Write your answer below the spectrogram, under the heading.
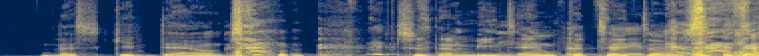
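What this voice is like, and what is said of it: Imitates another person's voice. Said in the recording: “Do your best impression of me.”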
